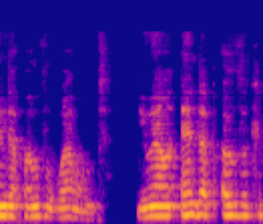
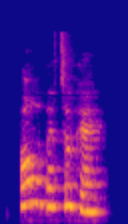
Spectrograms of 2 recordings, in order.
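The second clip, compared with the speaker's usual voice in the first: very high, placating, nothing-to-see-here tone; 11 semitones higher than usual. Speaker demonstrating how women placate to avoid conflict: high placating voice. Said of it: "See what I did just then?".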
